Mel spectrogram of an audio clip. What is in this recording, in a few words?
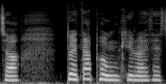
"pwnc", Welsh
